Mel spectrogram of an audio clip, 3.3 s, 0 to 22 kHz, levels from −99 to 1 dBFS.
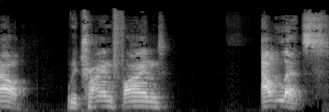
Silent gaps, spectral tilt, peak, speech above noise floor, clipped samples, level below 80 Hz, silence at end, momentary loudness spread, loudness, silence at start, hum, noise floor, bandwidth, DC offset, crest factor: none; -1.5 dB/octave; -2 dBFS; 63 dB; under 0.1%; -74 dBFS; 0 s; 10 LU; -23 LUFS; 0 s; none; -86 dBFS; 16 kHz; under 0.1%; 22 dB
